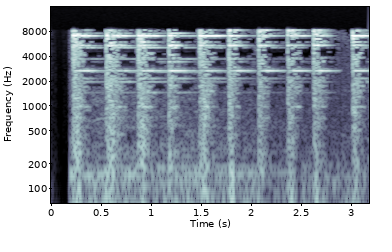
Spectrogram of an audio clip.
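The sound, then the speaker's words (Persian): A 68-year-old tinsmith's hammers beat on tin in his dark, cold workshop in Taloqan, capital of Takhar province, in a steady, even rhythm, about ten loud strikes in three seconds, each leaving a bright metallic ring that fades before the next blow. No one speaks. “در کارگاه تاریک و سرد حلبی سازی تالقان مرکز ولایت تخار صدای چکش های رستم 68 ساله هنوز هم در میان سکوت بازار می پیچد”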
